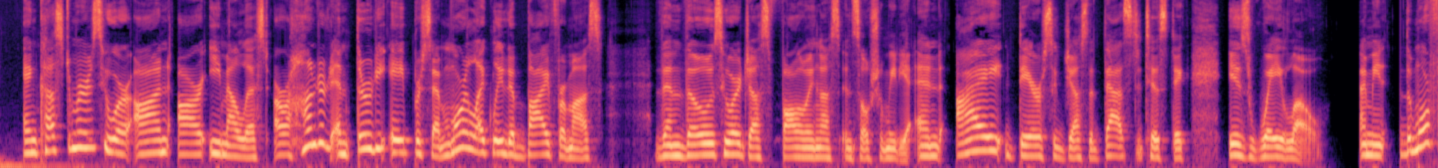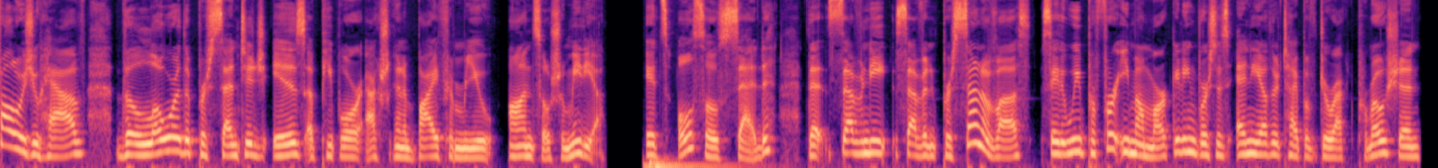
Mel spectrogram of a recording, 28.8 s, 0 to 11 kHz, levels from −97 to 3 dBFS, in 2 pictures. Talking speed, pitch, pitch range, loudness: 170 wpm, 175 Hz, 150-205 Hz, -10 LUFS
